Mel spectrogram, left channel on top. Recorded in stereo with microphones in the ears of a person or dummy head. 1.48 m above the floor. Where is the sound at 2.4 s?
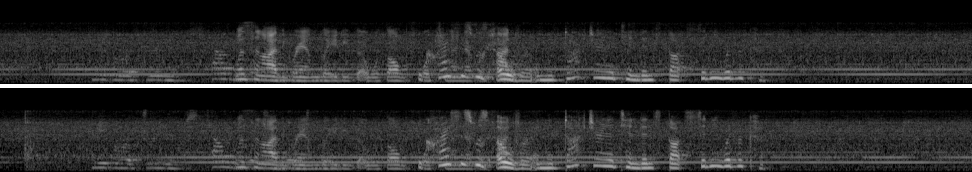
15° left (ahead or behind), 1.1 m.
